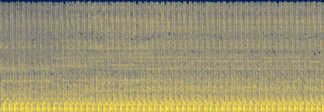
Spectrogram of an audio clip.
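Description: Fast even idle with a hard, regular knock on every firing pulse over a deep thud, pointing to a bottom-end knock.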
